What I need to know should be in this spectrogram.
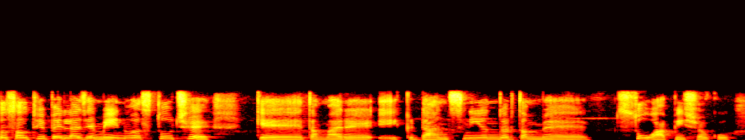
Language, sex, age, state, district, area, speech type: Gujarati, female, 18-30, Gujarat, Rajkot, rural, spontaneous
